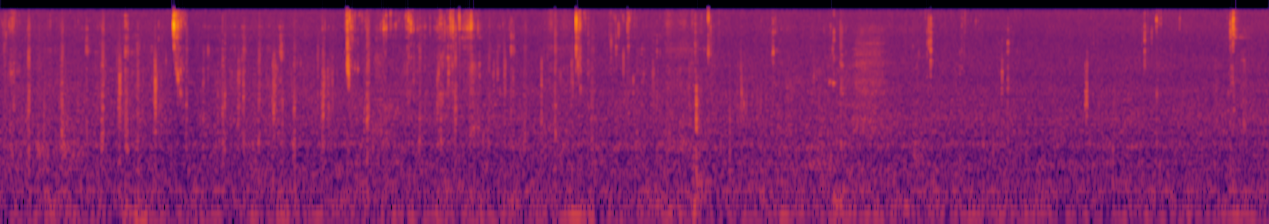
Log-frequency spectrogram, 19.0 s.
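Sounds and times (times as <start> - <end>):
chewing and wet mouth sounds: 0.0 - 12.7, 13.8 - 15.2, 17.1 - 17.5, 18.4 - 18.8.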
